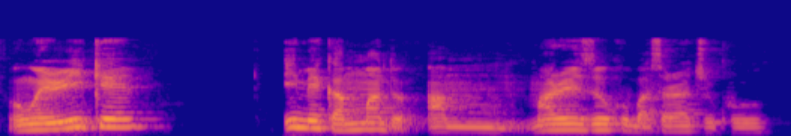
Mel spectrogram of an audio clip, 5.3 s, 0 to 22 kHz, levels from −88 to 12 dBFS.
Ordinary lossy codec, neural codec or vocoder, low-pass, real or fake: none; none; none; real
